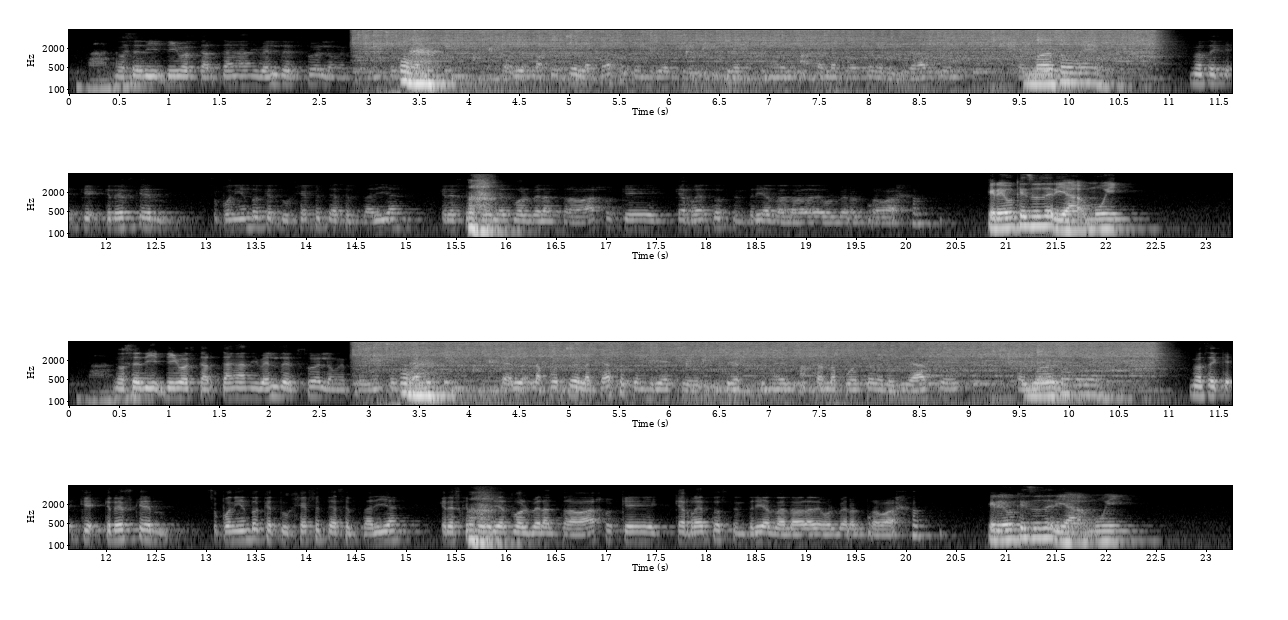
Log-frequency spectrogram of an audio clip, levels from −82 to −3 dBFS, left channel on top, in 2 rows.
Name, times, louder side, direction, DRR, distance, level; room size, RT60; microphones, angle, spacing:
voice 1, 0.4-3.8 4.3-8.9 9.5-10.0 11.2-12.6 13.2-14.9 15.4-20.2, right 5 dB, 70° right, 12 dB, 0.3 m, -30 dB
sound 1, 2.8-10.9, left 2 dB, 5° left, 0.7 m, -23 dB
voice 2, 3.3-3.7 9.6-10.6 15.6-15.9 20.8-22.1, left 4 dB, 65° left, 10 dB, 0.4 m, -22 dB
3.4 x 2.2 x 4.0 m, 0.72 s
head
